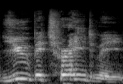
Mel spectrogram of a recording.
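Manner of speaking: hurt, furious yell; yelled accusation. Acted. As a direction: fling the betrayal at him. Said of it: "she yelled".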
